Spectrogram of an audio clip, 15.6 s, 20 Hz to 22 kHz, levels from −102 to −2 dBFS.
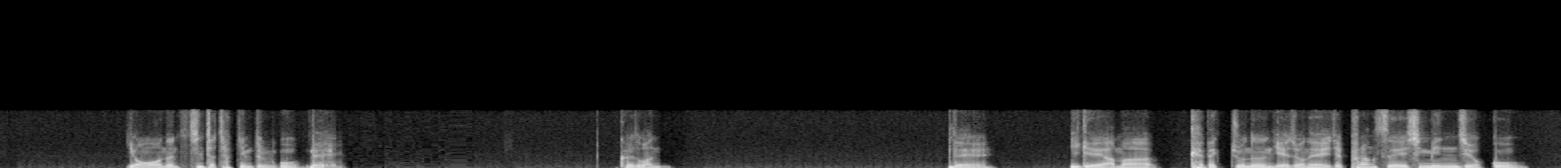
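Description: Gain pumping runs throughout: the gain swings by around 20 dB, pulled down under louder speech, likely from excessive gain hitting a fast limiter.

Robotic sound from repeated short buffers occurs from 3.18 to 4.74 s: speech becomes a rigid 188 Hz metallic buzz, likely from one roughly 5.3 ms buffer being replayed while most real audio is skipped.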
